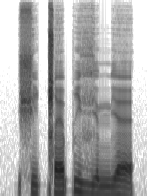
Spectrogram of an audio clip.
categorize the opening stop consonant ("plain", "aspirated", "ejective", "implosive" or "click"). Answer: click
